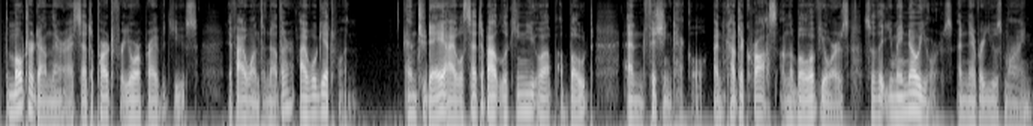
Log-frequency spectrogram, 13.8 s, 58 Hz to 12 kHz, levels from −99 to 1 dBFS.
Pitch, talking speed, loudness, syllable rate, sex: 90 Hz, 230 wpm, -25 LUFS, 5.7 syllables/s, male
